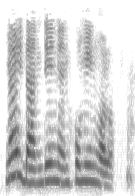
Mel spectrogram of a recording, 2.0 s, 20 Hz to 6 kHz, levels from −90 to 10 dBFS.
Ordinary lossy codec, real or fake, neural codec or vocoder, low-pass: MP3, 24 kbps; fake; codec, 16 kHz, 2 kbps, FreqCodec, smaller model; 5.4 kHz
